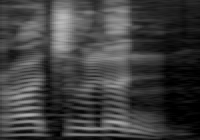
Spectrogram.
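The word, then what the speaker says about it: رَجُلٌ: Nun sukun tersebut tidak ditulis namun diucapkan nun tersebut pada akhir isim nakirah. Ya, seperti rojulun.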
